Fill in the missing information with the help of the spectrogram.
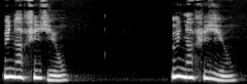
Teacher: since we have I and we have N, we're going to link it.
